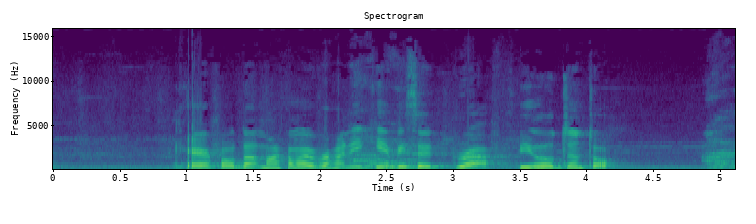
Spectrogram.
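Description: A little girl laughs in quick bursts.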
